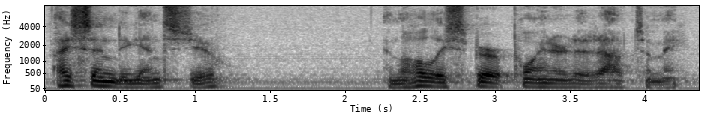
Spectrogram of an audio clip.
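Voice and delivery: humble apology. Retold or imitated. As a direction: quietly confess and ask pardon. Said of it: "I can go to them and say".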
